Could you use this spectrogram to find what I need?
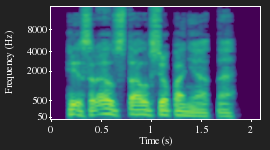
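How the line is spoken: Snort. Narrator (Russian): хмыкнул Алекс

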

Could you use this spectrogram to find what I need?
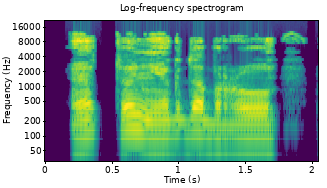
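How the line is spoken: Muttered from behind. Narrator (Russian): пробормотал Хоррес позади него

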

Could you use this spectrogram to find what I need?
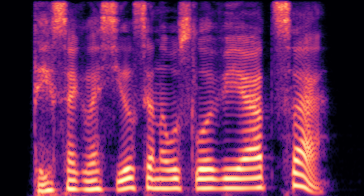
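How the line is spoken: Completely calm voice. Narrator (Russian): уже совершенно спокойным голосом сказала Дайнана

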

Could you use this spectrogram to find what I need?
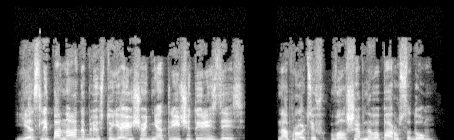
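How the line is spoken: Called out after. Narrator (Russian): крикнул он вслед

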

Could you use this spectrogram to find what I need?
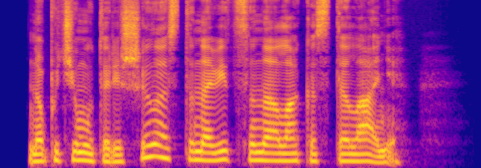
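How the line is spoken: Mocking. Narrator (Russian): насмешливо произносит за их спиной Паулина Марина

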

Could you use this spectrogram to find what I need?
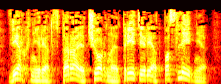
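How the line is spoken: Hoarse rasp in ear. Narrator (Russian): хозяйка, претерпевшая столь ошеломляющие метаморфозы, прохрипела прямо в ухо

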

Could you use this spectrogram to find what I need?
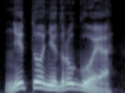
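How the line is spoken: Grumbled. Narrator (Russian): буркнул Яромир

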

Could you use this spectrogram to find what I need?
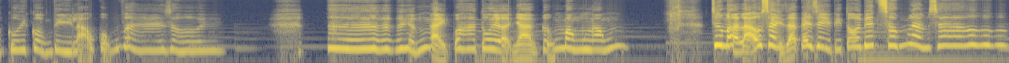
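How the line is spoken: Tearful, whimpering. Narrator (Vietnamese): lau đi những giọt nước mắt lạ chã, liền mếu máo

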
